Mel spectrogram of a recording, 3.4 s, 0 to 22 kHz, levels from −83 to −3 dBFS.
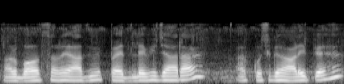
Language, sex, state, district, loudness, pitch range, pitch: Hindi, male, Bihar, Patna, -16 LUFS, 135-150 Hz, 140 Hz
